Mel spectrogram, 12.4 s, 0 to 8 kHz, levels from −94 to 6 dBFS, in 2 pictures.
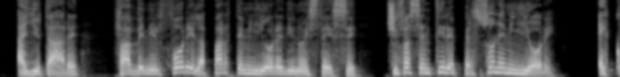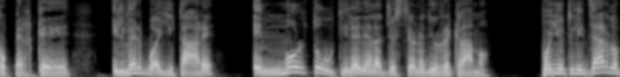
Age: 40-59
